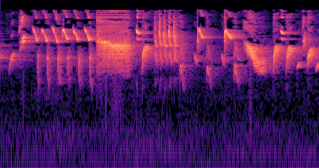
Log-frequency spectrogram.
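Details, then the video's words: A European goldfinch, described as a strong, fine singer, sings a fast, tinkling run of high twittering notes, liquid trills and buzzy bursts, with nothing else heard. "JILGUERO CANTANDO"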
